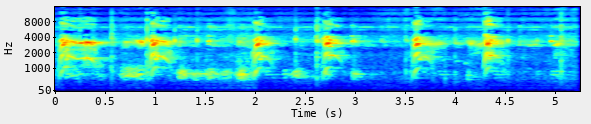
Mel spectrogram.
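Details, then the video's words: A 10-week-old Chihuahua puppy barks at a dancing Christmas toy dog: high, sharp yaps repeated in quick uneven bursts, with some whiny, wavering notes between barks, about six main barks in five seconds. "Chihuahua Barking"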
